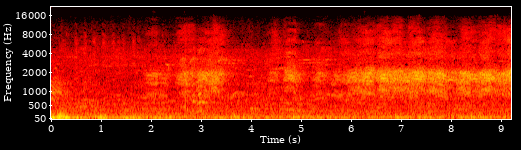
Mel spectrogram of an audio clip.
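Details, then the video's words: Crows massing in an unexplained gathering; after a few seconds of low thumping noise, a crowd of birds breaks into loud, overlapping harsh caws that build and continue steadily. "Why Crow's gather, making sounds"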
